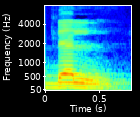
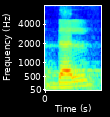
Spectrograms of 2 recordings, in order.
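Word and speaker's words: د: Ya, jadi bunyinya kalau kita sering ucapkan dalam alfabet Indonesia itu D, domba. Ya, hanya saja kalau D biasanya pengucapannya itu ada hamesnya. Nah, kalau dal ini dia tidak hamas, melainkan hanya menempel. Dadidu. Jadi tidak da. Jadi tidak disertai hembusan.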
